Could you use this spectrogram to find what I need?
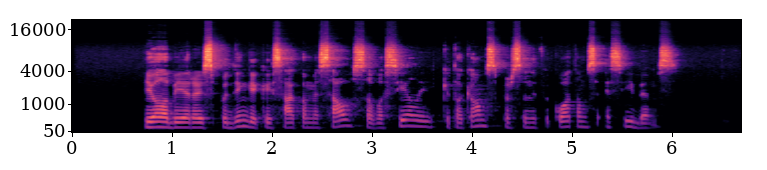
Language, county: Lithuanian, Kaunas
